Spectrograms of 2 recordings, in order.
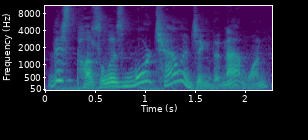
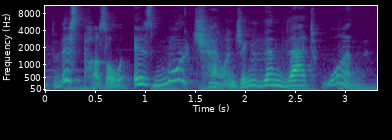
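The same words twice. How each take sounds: First: The sentence is said faster and more naturally. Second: The sentence is said slowly and carefully.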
